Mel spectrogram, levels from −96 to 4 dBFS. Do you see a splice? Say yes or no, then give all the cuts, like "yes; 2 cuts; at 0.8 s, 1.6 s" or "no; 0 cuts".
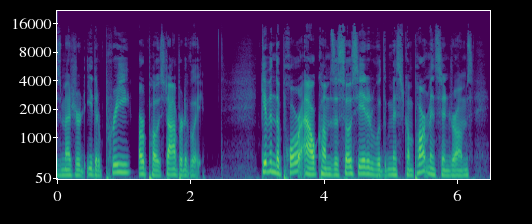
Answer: no; 0 cuts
